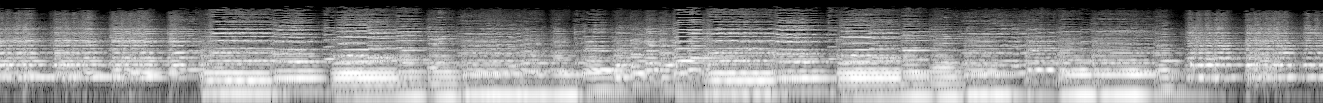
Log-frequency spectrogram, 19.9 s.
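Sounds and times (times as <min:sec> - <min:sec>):
wedding march music: 0:00.2 - 0:19.8.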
